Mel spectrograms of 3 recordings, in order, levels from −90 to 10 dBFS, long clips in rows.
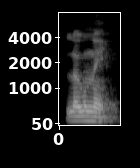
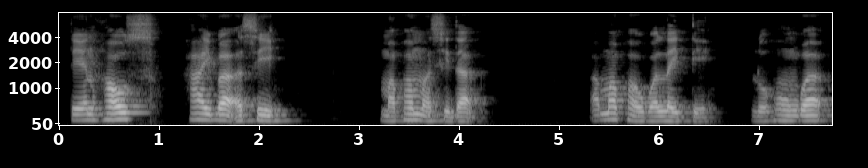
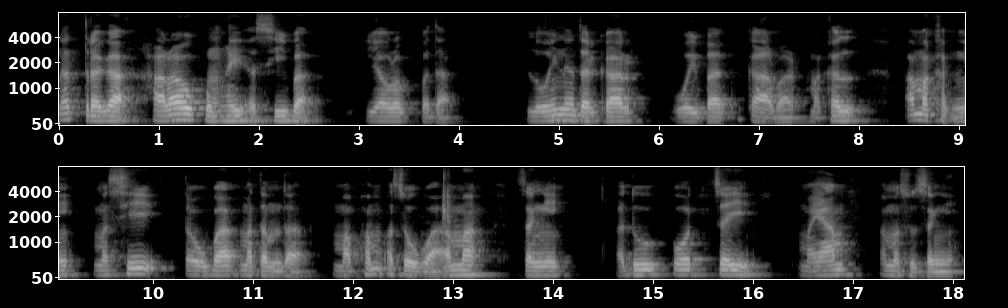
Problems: none marked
